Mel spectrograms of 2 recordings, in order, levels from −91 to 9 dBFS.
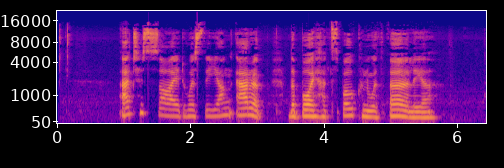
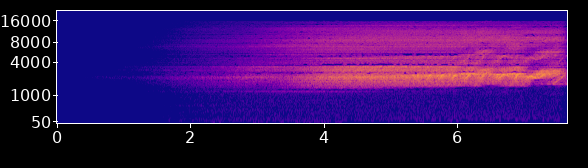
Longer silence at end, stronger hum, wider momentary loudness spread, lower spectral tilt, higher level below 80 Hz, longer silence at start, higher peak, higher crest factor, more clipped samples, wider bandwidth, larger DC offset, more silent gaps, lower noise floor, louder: first, 0.75 s vs 0 s; neither; second, 12 LU vs 16 LU; first, -2.5 dB/octave vs 8.5 dB/octave; first, -58 dBFS vs under -90 dBFS; second, 0.15 s vs 3 s; first, 0 dBFS vs -4 dBFS; about the same, 18 dB vs 18 dB; neither; about the same, 16 kHz vs 16 kHz; neither; neither; second, -56 dBFS vs under -90 dBFS; about the same, -16 LUFS vs -16 LUFS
